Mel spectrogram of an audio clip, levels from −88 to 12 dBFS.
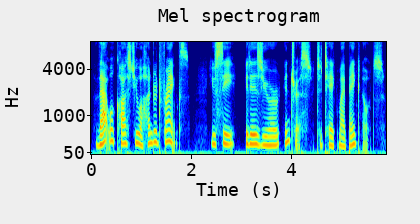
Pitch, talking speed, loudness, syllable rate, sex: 205 Hz, 185 wpm, -20 LUFS, 4.4 syllables/s, female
